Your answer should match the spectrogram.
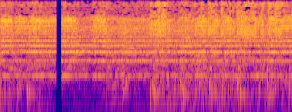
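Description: Steady, held horn-like tones at several pitches over a noisy crowd, broken by a sudden brief dropout about a second in.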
